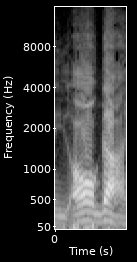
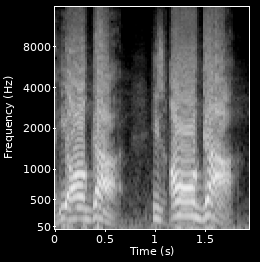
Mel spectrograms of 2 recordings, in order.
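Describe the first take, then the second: First: "all" hit hard and falling in "he's all God"; stress on all. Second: "all" shouted, louder and higher, in "He's all God"; shouted emphasis. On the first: Preacher pressing "all" for his congregation. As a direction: lean on "all" and let "God" drop. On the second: Preacher shouting "He's all God" to the room. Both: Acted. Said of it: "preacher repeating for emphasis".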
